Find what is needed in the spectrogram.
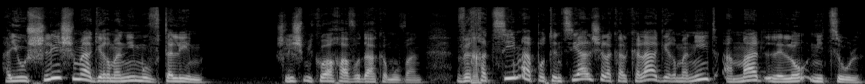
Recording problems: none

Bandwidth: 15 kHz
